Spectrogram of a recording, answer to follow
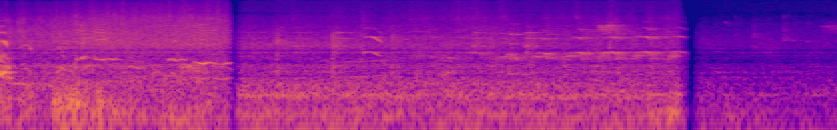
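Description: Outdoor ambience of distant voices, people and children calling, over a steady wash of background noise. It cuts off suddenly about two seconds in to quieter outdoor ambience with a few short chirps, then drops to fainter ambience near the end.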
